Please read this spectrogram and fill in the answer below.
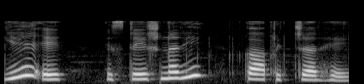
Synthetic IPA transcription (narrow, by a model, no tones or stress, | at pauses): jeeːk | ɪsʈeːʃənəɾi | kapɪk̚t͡ʃəɾɦɛː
